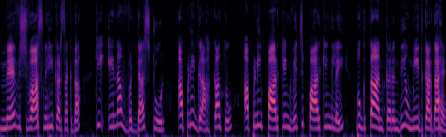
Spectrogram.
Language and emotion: Punjabi, angry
